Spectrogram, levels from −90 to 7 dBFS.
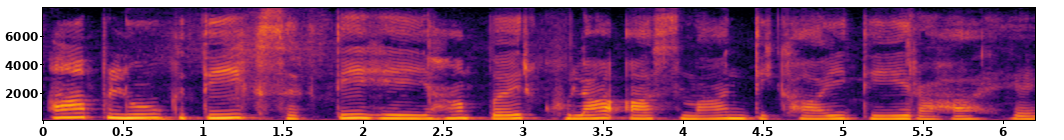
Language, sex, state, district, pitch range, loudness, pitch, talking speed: Hindi, female, Himachal Pradesh, Shimla, 210-250 Hz, -16 LUFS, 225 Hz, 125 wpm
